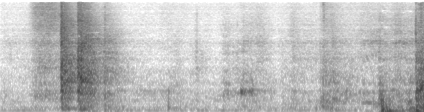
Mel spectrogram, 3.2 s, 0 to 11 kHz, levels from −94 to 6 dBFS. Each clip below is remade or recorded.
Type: remade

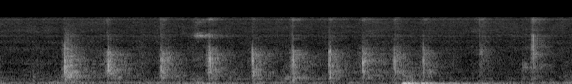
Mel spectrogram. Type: remade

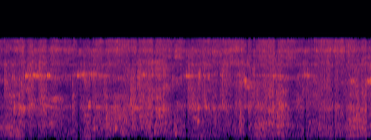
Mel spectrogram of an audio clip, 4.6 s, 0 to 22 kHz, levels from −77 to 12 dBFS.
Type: remade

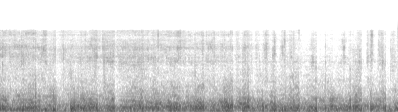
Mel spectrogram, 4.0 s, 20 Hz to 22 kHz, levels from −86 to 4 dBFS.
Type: remade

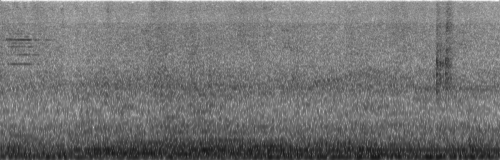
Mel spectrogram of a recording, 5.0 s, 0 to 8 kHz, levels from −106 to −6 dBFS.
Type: recorded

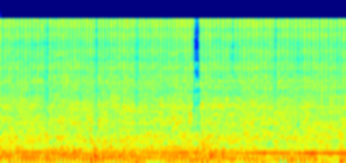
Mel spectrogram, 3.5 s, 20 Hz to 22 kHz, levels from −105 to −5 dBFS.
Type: remade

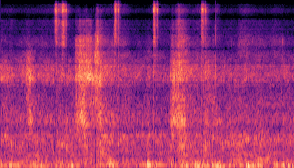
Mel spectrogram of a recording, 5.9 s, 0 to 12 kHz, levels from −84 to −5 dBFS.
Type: remade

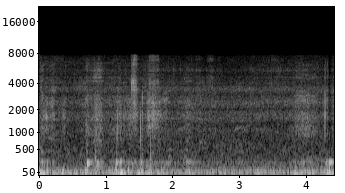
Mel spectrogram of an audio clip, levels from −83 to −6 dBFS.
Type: recorded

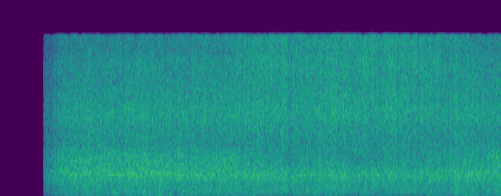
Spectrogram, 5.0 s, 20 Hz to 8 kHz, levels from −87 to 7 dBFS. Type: recorded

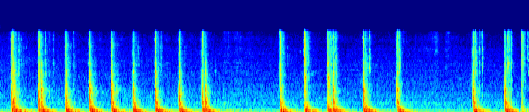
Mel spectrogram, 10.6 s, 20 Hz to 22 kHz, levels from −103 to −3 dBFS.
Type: recorded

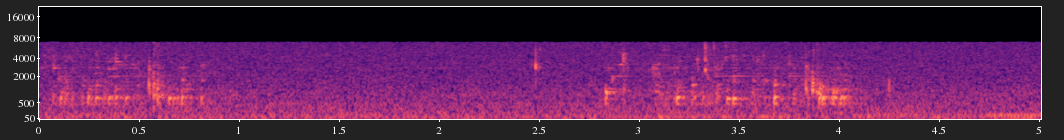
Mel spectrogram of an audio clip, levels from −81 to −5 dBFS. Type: recorded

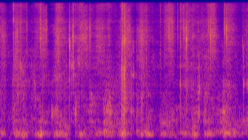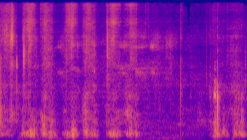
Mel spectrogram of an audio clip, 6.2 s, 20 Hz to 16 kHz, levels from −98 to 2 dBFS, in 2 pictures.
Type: remade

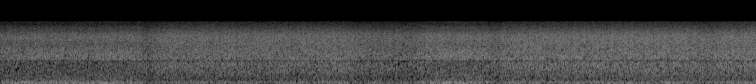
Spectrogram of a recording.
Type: recorded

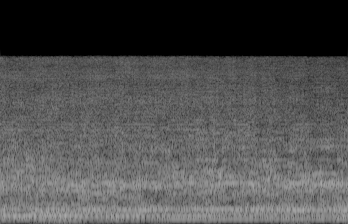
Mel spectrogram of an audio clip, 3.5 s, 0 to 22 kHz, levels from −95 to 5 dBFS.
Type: remade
